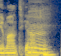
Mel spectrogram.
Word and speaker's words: Amontillado: Cask of the Amontillado, or what? How is it? – Mm-hmm. You're right. Very good. – Pronounce that properly. – No, you got it.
